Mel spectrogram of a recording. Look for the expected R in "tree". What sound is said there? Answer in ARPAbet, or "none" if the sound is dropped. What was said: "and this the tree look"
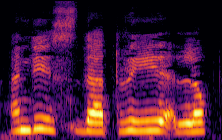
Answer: R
